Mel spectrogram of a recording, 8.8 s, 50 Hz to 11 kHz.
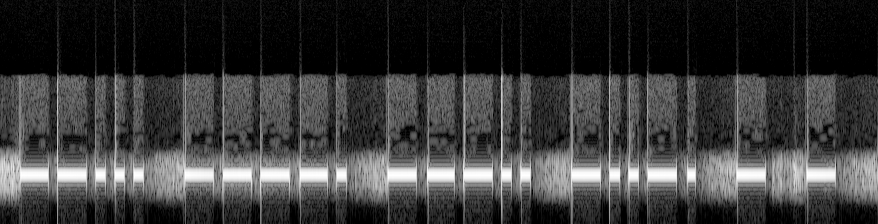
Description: Morse code, heard as a keyed tone, about 13 wpm, spaced as for 11 wpm, 770 Hz. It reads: 798/TT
